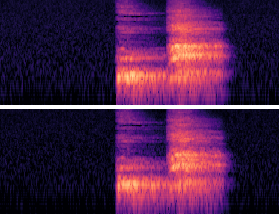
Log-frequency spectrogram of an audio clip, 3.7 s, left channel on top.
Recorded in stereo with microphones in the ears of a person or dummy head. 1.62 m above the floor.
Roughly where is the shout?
Centre.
